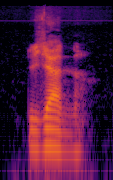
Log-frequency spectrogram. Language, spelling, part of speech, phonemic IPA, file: French, liane, noun, /ljan/, LL-Q150 (fra)-liane.wav
- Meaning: 1. herbaceous or woody vine 2. creeper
